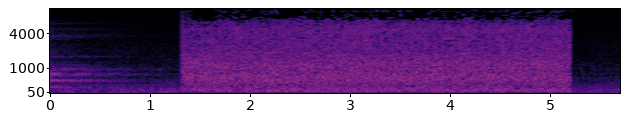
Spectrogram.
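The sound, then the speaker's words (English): A loud, steady rush of sea waves around a ship at sea washes in abruptly and holds for about four seconds before cutting off, with no voices over it and only faint background before and after. “S for ship.”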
